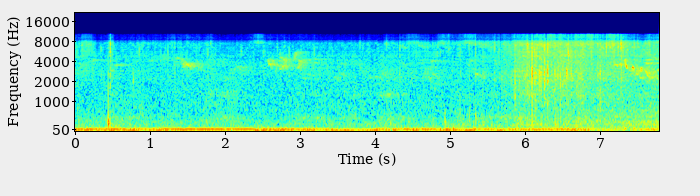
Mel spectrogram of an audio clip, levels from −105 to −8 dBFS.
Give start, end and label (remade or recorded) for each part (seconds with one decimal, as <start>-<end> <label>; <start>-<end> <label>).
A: 0.0-7.8 remade

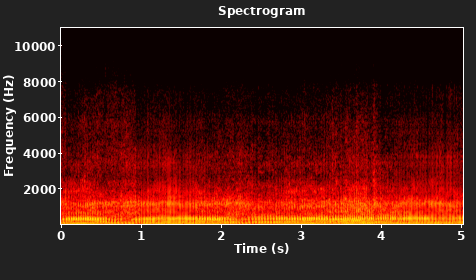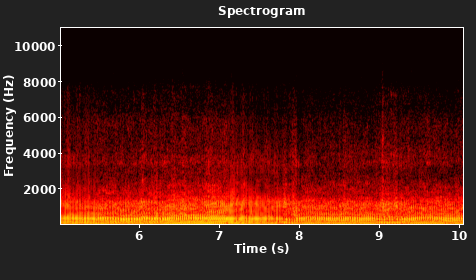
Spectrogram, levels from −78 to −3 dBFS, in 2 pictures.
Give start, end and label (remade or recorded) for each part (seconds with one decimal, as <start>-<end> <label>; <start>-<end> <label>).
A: 0.0-1.0 recorded; 1.0-1.7 remade; 1.7-4.2 recorded; 4.2-5.5 remade; 5.5-7.1 recorded; 7.1-7.8 remade; 7.8-10.1 recorded

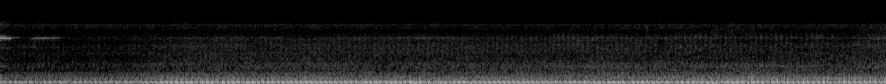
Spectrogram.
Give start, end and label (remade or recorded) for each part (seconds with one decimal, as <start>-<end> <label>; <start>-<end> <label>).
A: 0.0-2.9 remade; 2.9-3.5 recorded; 3.5-4.7 remade; 4.7-5.5 recorded; 5.5-8.9 remade

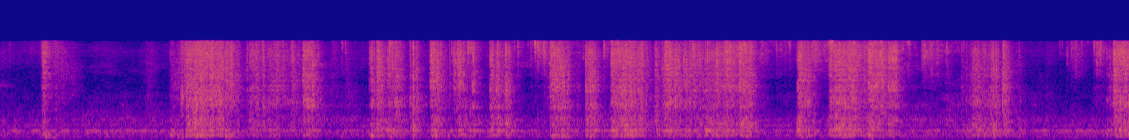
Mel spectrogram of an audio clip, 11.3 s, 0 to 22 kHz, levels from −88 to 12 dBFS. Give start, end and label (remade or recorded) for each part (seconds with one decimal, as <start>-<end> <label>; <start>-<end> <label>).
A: 0.0-2.3 recorded; 2.3-3.0 remade; 3.0-7.1 recorded; 7.1-9.4 remade; 9.4-11.3 recorded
